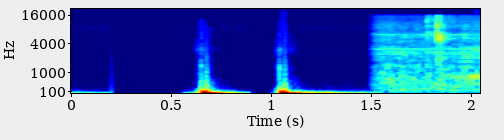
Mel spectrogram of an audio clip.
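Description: Heartbeat sound effect: one lub-dub pair of short, low thumps a little under half a second apart. It gives way to faint room tone near the end.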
